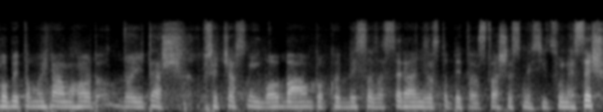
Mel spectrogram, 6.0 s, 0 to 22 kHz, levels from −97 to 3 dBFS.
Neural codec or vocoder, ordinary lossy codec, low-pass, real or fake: codec, 44.1 kHz, 2.6 kbps, DAC; Opus, 24 kbps; 10.8 kHz; fake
